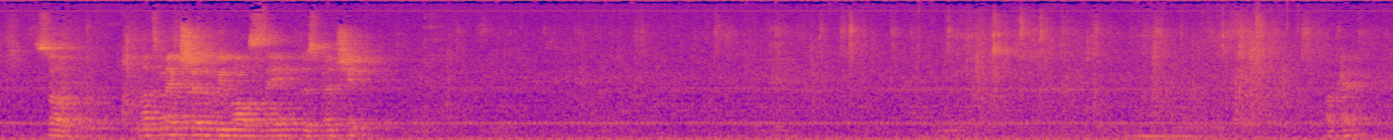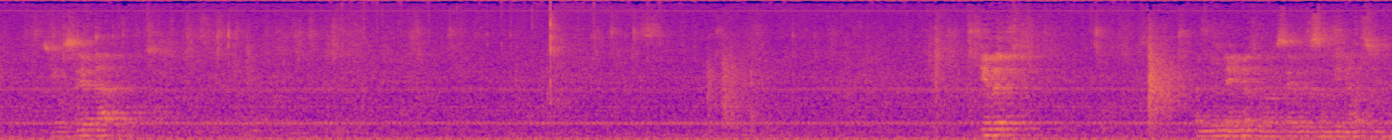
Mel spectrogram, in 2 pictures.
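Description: A man speaks calmly in bursts with pauses.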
